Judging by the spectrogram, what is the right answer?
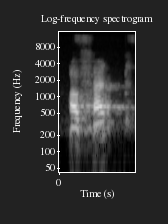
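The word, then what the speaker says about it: affect: अगर हम बात करें तो अफेक्ट का प्रोनाउंसिएशन होता है अफेक्ट, कुछ इस तरह से, और इफेक्ट का प्रोनाउंसिएशन होता है इफेक्ट, इस तरह से।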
